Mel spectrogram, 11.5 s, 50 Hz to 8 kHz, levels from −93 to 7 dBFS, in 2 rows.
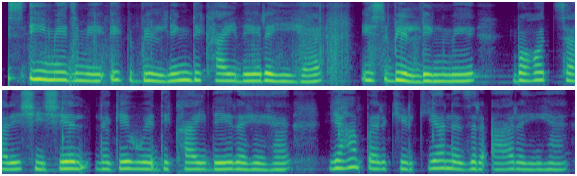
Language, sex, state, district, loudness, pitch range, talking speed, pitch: Hindi, female, Bihar, Bhagalpur, -17 LUFS, 225-260 Hz, 140 wpm, 235 Hz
